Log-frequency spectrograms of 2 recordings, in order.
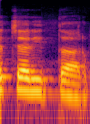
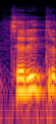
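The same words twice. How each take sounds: First: "चरित्र" as cha-rit-tar; tar for tra. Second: Said in the usual way. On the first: Shown as a demonstration. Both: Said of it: "तर की तरह होता है".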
